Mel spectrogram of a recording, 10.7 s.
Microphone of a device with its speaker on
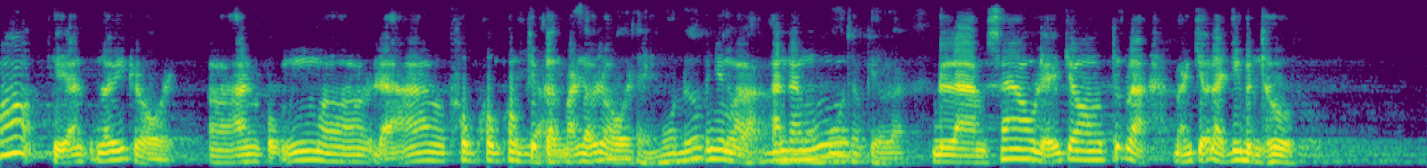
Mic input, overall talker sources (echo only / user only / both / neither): both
